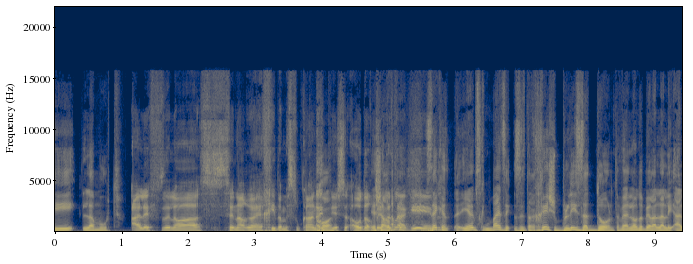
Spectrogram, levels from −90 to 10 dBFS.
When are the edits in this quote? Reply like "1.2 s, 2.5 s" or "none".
3.9 s, 5.0 s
